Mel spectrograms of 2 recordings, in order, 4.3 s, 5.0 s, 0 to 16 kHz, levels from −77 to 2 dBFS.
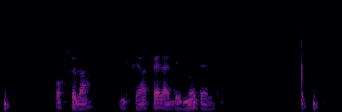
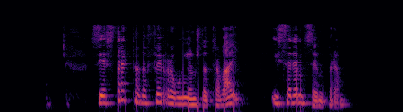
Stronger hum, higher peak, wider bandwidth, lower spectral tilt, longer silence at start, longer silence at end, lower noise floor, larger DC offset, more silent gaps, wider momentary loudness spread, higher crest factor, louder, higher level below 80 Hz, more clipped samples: neither; second, -28 dBFS vs -18 dBFS; first, 11 kHz vs 8 kHz; first, -6.5 dB/octave vs -4 dB/octave; second, 0.05 s vs 0.8 s; second, 0.3 s vs 0.7 s; about the same, under -90 dBFS vs -87 dBFS; neither; neither; second, 14 LU vs 20 LU; first, 26 dB vs 20 dB; second, -52 LUFS vs -36 LUFS; about the same, -72 dBFS vs -68 dBFS; neither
